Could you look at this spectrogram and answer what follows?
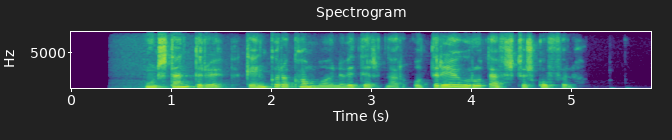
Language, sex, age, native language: Icelandic, female, 30-39, Icelandic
